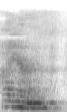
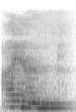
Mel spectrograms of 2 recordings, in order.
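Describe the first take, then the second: The two takes are said the same way.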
